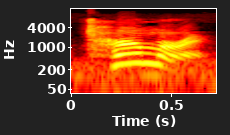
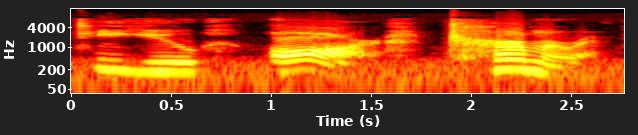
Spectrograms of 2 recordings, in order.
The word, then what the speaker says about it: turmeric: lot you can do turmeric now we know turmeric um and it's not turmeric everybody pronounces it turmeric but it's Tu turmeric and um that's got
